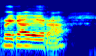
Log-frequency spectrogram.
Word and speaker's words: regadera: in Spanish it's uh regadera in Spanish sorry Ivy yeah like regard okay yeah regadera um so at this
